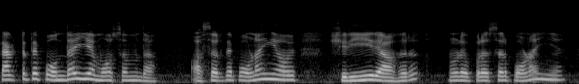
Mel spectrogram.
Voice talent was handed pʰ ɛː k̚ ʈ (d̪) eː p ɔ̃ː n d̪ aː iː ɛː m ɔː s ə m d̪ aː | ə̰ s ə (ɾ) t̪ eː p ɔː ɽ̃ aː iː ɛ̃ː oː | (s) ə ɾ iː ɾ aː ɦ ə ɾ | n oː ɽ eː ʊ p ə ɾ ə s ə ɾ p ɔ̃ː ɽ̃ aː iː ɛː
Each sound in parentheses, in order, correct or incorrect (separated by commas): incorrect, correct, incorrect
